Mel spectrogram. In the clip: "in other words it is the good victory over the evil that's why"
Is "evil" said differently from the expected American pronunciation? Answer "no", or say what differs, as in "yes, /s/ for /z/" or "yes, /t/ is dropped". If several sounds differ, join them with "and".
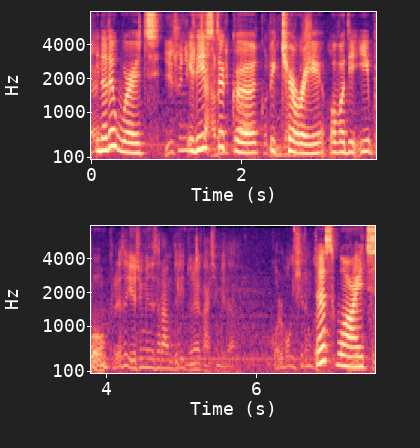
yes, /b/ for /v/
